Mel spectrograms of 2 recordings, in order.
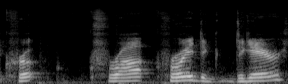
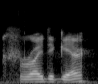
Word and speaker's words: Croix de Guerre: Probably pronounced Croix de Guerre. Yeah, Croix de Guerre.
